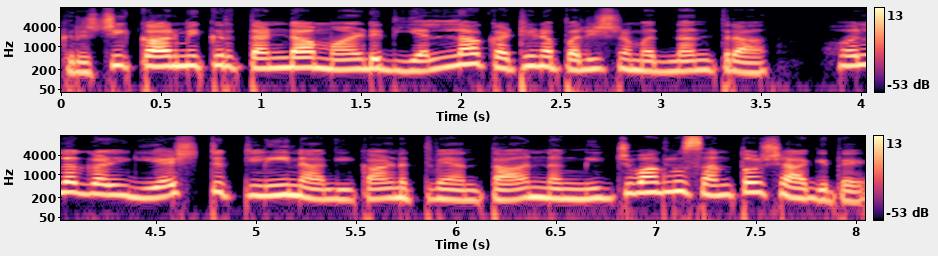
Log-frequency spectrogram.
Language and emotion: Kannada, happy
